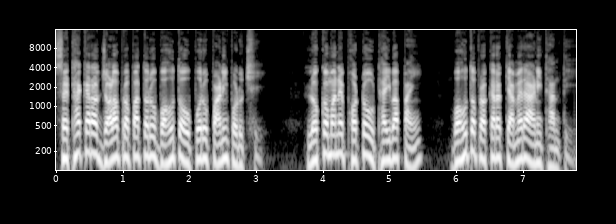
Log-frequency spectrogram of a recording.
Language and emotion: Odia, neutral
